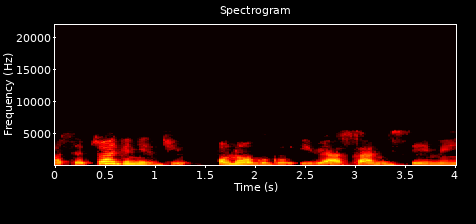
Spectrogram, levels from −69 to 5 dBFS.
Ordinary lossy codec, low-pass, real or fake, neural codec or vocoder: AAC, 24 kbps; 5.4 kHz; real; none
